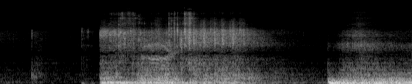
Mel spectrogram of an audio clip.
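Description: A thrown firebomb bursts and roars into flames.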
